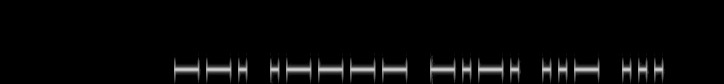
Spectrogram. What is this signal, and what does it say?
Morse code, heard as a keyed tone, about 15 wpm, 700 Hz. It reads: G1CUS
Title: DXCC-100 Call Signs - 5 Characters - 15wpm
